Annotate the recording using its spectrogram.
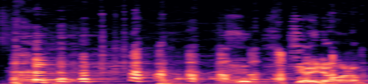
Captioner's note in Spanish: risitas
